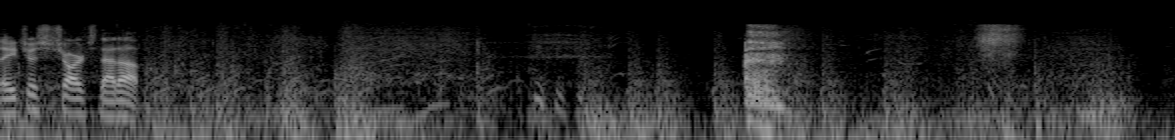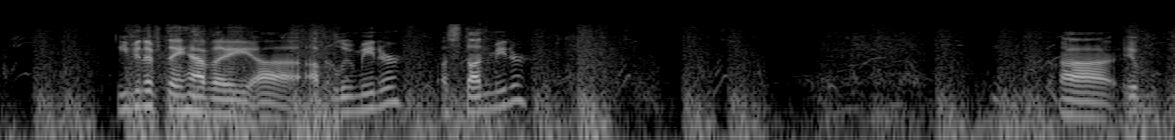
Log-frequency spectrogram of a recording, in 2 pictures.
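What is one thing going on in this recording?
Video game fight sounds clash and whoosh.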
